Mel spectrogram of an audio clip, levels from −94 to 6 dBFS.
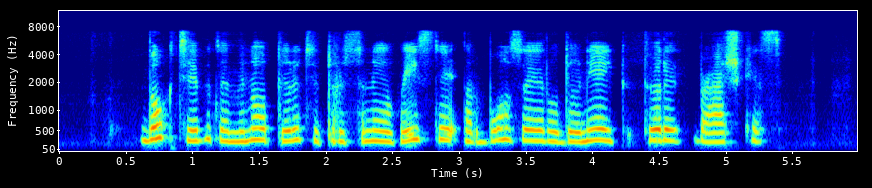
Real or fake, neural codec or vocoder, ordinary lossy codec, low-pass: fake; codec, 16 kHz, 1.1 kbps, Voila-Tokenizer; MP3, 96 kbps; 7.2 kHz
